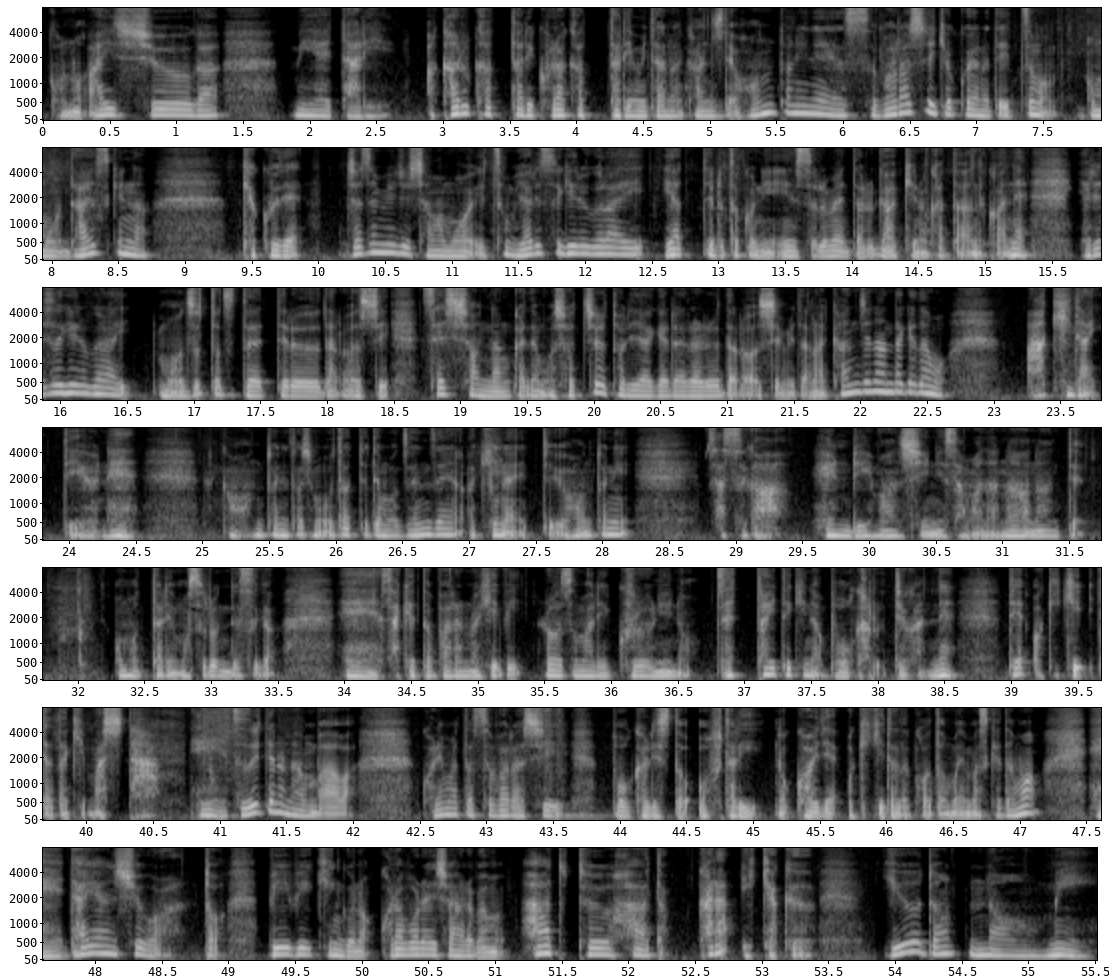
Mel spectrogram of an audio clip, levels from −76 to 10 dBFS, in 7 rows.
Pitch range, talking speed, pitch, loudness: 130-170 Hz, 410 characters per minute, 150 Hz, -19 LUFS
